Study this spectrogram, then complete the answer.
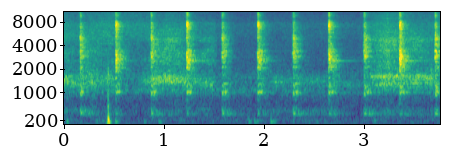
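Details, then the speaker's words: Old railroad signal lantern converted to 12 V with a solid-state turn signal flasher and 1156 bulb: crisp, even clicks about three per second; the flasher cycles normally, unlike the silent regular flasher used before. "uh you I think you can probably hear it clicking in there but uh the other the regular flasher it was silent"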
